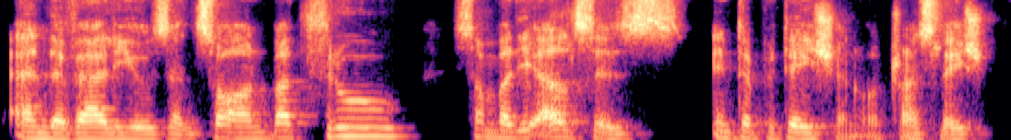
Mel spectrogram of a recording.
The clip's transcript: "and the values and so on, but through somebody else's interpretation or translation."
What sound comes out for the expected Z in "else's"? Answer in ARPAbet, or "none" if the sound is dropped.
Z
